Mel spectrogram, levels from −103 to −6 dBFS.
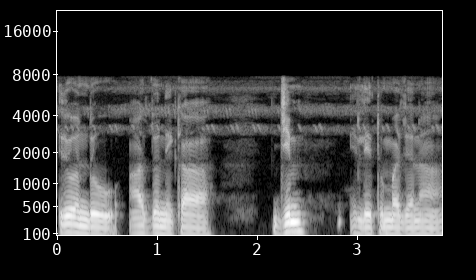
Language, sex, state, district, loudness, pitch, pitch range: Kannada, male, Karnataka, Dakshina Kannada, -17 LUFS, 95 Hz, 90-105 Hz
